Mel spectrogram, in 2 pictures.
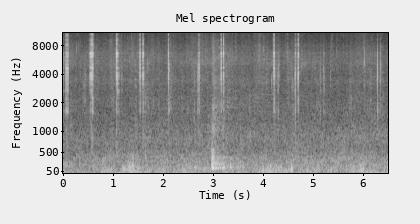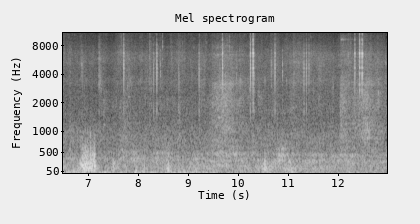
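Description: Footsteps on a paved street, about two steps a second, over low rumbling wind noise on the microphone. There are a couple of louder low thumps, about a quarter of the way in and just past the middle.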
